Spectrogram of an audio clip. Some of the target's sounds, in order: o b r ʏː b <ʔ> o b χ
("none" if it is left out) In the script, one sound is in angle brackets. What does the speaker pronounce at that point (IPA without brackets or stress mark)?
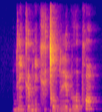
ɦ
